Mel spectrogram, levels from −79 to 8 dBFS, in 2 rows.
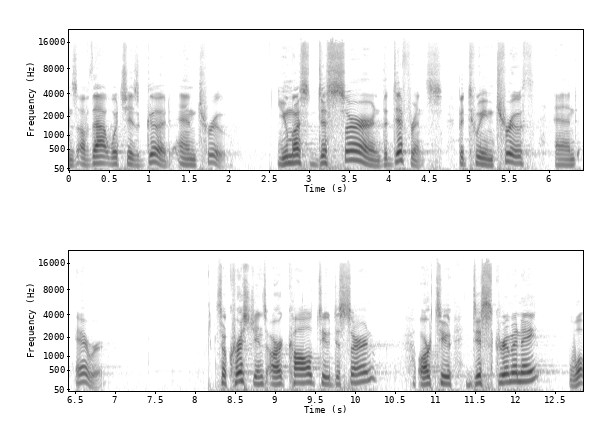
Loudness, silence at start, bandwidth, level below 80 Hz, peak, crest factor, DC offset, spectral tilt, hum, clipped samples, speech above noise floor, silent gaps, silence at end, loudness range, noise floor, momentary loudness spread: -26 LUFS; 0 s; 18 kHz; -60 dBFS; -8 dBFS; 20 dB; under 0.1%; -5 dB/octave; none; under 0.1%; 46 dB; none; 0 s; 7 LU; -72 dBFS; 14 LU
